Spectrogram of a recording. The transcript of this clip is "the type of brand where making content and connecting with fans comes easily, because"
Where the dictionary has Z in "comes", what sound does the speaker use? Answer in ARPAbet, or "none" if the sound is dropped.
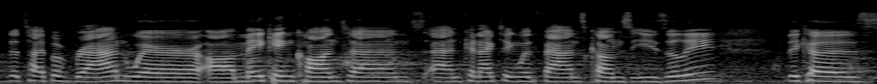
Z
